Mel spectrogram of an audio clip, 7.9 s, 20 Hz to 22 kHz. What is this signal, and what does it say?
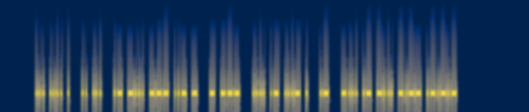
Morse code, heard as a keyed tone, about 44 wpm, 700 Hz. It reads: SHE IS ABOUT TO HAVE A BABY.
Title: Sentences from Top 1300 Words 45wpm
